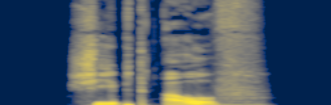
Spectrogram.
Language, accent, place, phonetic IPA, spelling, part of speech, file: German, Germany, Berlin, [ˌʃiːpt ˈaʊ̯f], schiebt auf, verb, De-schiebt auf.ogg
- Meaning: inflection of aufschieben: 1. third-person singular present 2. second-person plural present 3. plural imperative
